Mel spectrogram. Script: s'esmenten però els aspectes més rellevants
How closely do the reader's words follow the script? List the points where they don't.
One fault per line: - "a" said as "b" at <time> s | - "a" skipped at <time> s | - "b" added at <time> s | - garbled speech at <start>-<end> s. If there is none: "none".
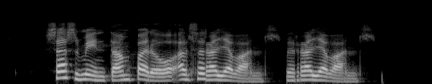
- "aspectes" said as "rellevants" at 2.1 s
